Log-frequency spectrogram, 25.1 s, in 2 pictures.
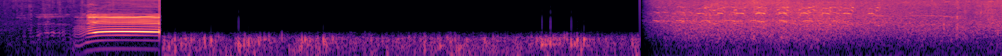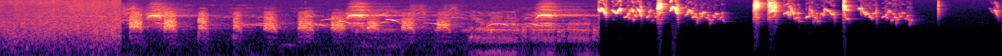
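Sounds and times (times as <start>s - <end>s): birds chirping: 8.0s - 24.0s
high squawking bird calls: 8.1s - 12.0s, 14.1s - 24.0s
surf-like water hiss: 8.1s - 14.1s.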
